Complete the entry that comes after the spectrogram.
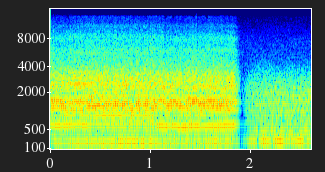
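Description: Formula Ford race cars in a 2009 Australian Formula Ford race give a loud, sustained high-pitched engine drone that cuts off abruptly near the end, then settles back to a lower hum.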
